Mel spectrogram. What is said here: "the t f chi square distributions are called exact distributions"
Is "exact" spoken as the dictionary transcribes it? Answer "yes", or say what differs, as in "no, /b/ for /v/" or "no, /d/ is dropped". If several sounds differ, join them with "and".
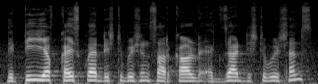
no, /k/ is dropped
